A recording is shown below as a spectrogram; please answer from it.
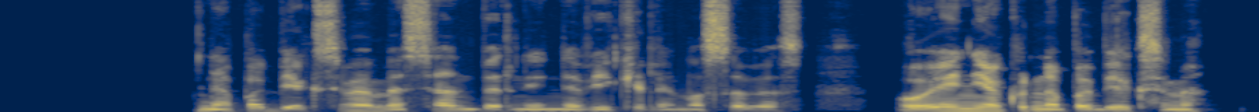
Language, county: Lithuanian, Vilnius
